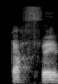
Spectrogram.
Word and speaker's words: café: Como também outras palavras, gente, olha, atrás, babás, dirá, falarás, café, né, o fé mais forte, pontapé, português, após, avô, paletó, giló, além, alguém, e também, gente.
